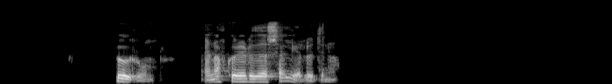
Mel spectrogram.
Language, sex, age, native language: Icelandic, male, 50-59, Icelandic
